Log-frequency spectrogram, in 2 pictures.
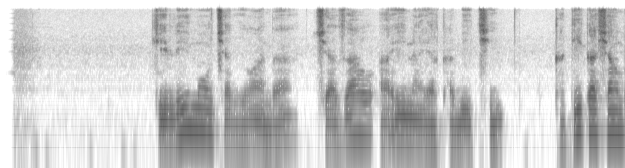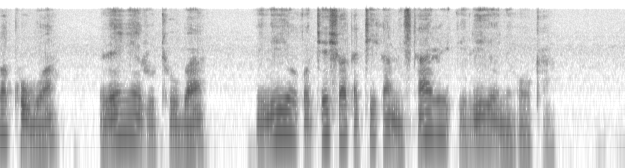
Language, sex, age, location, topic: Swahili, male, 18-24, Dar es Salaam, agriculture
